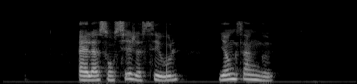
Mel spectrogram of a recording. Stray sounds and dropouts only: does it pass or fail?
pass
